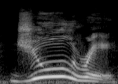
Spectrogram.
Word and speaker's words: jewelry: to push the r we say it as jewelry jewelry that's how you say it not three syllables I would prefer two syllables jewelry it's fun to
